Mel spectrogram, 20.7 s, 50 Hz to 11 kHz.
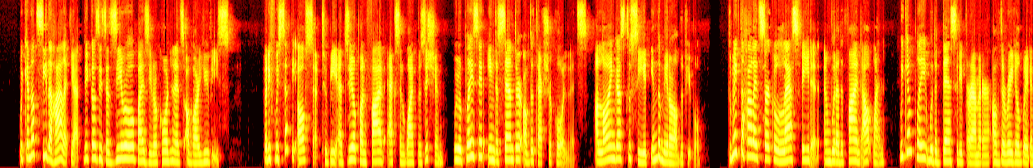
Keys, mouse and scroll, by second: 0.4 alt+click, 0.4 alt+right click, 0.8 alt+right click, 1.9 alt+middle click, 2.0 alt+middle click, 2.1 alt+middle click, 3.1 alt+right click, 5.3 alt+KP_Decimal, 5.3 alt+click, 5.3 alt+scroll, 5.5 alt+KP_5, 5.9 alt+KP_Enter, 7.1 alt+click, 7.2 alt+click, 8.0 alt+KP_5, 8.7 alt+BackSpace, 9.1 alt+KP_Decimal, 9.4 alt+KP_5, 10.5 alt+KP_Enter, 11.9 alt+click, 11.9 alt+scroll down 10, 12.3 alt+right click, 13.8 alt+click, 14.2 alt+click, 14.4 alt+click, 16.8 alt+right click, 18.9 alt+click, 20.5 alt+click.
